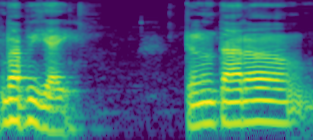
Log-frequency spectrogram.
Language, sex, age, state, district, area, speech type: Odia, male, 60+, Odisha, Mayurbhanj, rural, spontaneous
